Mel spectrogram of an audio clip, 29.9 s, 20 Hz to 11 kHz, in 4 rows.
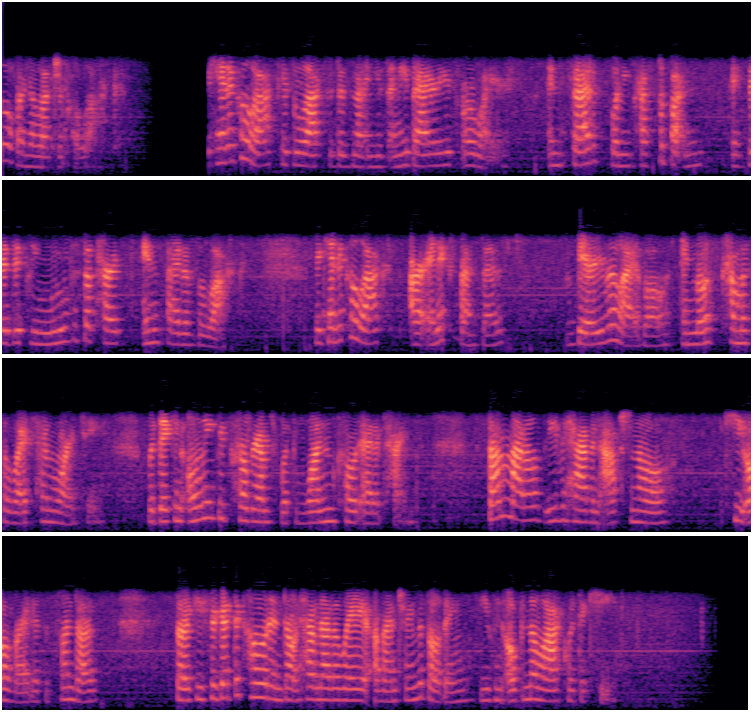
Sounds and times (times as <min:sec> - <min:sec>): Speech: 0:00.0 - 0:01.2, 0:02.1 - 0:09.9, 0:10.6 - 0:12.6, 0:13.2 - 0:19.2, 0:19.8 - 0:23.5, 0:24.2 - 0:28.7.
